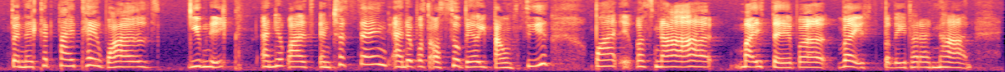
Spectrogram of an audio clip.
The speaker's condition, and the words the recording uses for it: Deafness. This is the voice that I have, and I'm going to use that.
